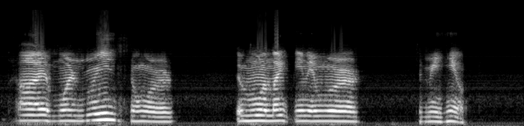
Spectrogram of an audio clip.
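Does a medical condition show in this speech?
Yes: cerebral palsy; speaks slightly differently.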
